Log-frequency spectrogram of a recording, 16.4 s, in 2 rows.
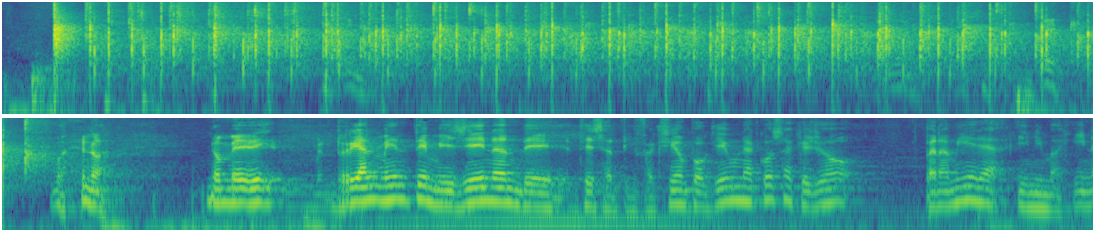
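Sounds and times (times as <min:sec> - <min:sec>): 
audience applauding a guest: 0:00.4 - 0:08.6
speech: 0:08.6 - 0:09.1, 0:09.7 - 0:16.3.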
